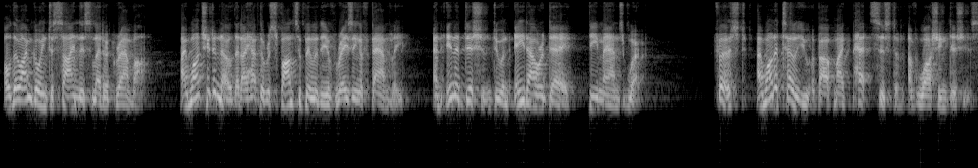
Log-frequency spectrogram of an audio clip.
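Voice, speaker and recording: A man playing an earnest, folksy middle-aged family man, reading out his letter in a deliberate, plain-spoken way for 1920s radio. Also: lowish voice, sing-song, a bit bright. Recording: dull, lo-fi old radio recording.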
